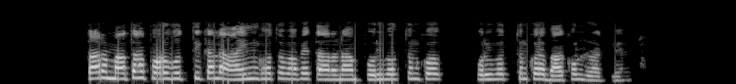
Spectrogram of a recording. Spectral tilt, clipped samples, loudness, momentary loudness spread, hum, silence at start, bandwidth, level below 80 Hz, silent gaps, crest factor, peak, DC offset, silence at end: -5 dB/octave; under 0.1%; -17 LUFS; 10 LU; none; 0.9 s; 7.8 kHz; -56 dBFS; 4.46-4.75 s, 5.12-5.16 s, 6.07-6.11 s; 16 dB; -2 dBFS; under 0.1%; 1.15 s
